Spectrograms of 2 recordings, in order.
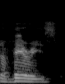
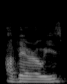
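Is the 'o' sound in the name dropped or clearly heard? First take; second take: dropped; clearly heard. First: The name is said quickly, the o slurred. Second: The name is said with the o clearly sounded. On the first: "like if they're speaking fastly" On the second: "they pronounce the O"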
